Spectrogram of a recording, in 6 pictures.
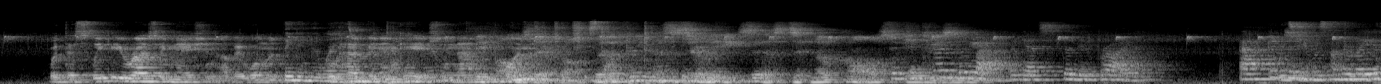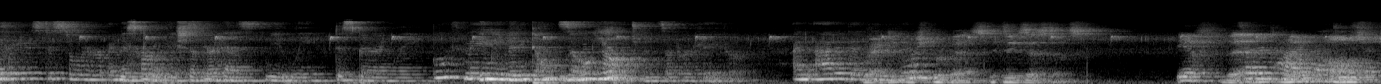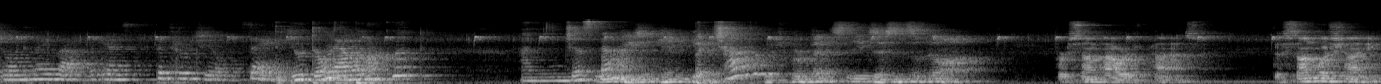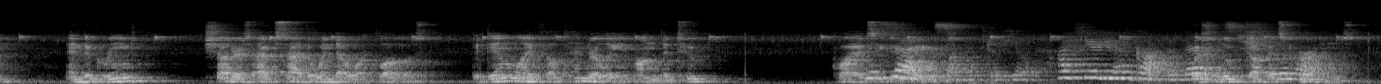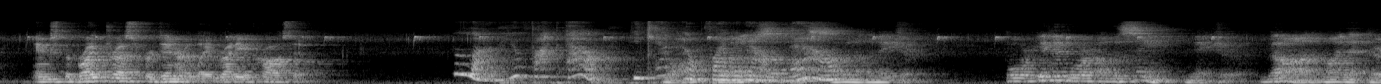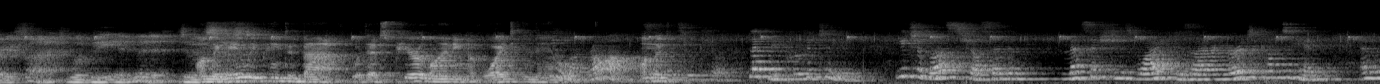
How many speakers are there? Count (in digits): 5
